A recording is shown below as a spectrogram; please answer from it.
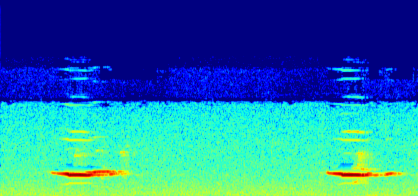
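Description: White-bellied nothura giving two drawn-out, high, clear whistles nearly three seconds apart, each holding a steady pitch, in an otherwise quiet setting.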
